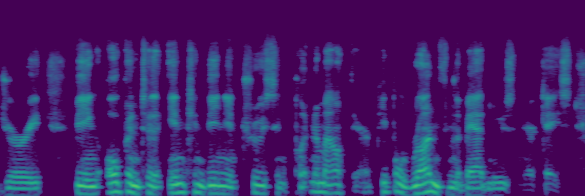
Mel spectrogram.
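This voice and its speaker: An unremarkable speaking voice from a man at medium pitch, with ordinary pitch variation and a dry, close sound with no echo. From Detroit area, Michigan. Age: 60s. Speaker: criminal defense lawyer. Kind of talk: podcast interview.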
